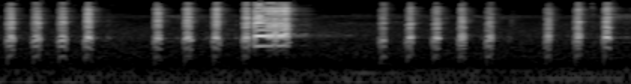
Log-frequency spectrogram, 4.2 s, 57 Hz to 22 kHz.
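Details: Red junglefowl decoy hen from 2024 giving kataak-style calling: a quick string of short, sharp clucks, about four a second, broken once by a loud, harsh, drawn-out squawk before the clucking resumes.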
